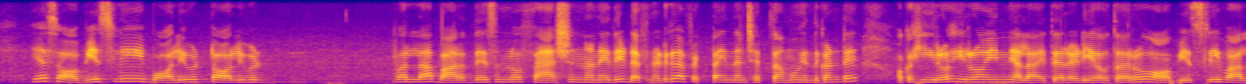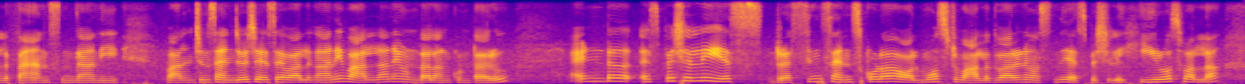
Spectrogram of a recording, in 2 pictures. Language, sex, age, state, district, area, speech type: Telugu, female, 18-30, Andhra Pradesh, Anakapalli, rural, spontaneous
